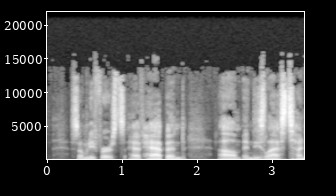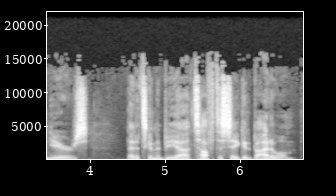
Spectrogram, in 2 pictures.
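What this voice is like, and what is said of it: Noticeable accent, slightly jittery. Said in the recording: “My accent's really coming out today... Maybe too much coffee and I'm just a little jittery.”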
